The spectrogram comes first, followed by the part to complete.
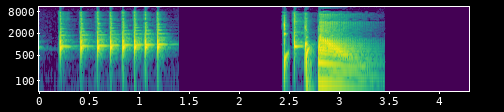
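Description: Cartoon pop sound effects: a quick run of about eight short pitched pops in just over a second, then two more pops and a brief sound that falls in pitch and fades.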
